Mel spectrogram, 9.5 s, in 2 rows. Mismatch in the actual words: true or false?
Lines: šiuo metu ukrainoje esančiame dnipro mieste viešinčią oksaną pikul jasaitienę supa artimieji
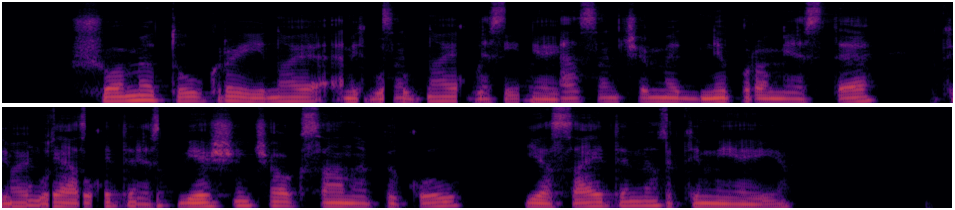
true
